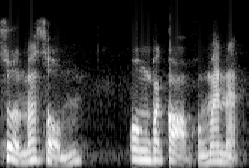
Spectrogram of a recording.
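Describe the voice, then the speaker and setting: Casual podcast co-host, man, high voice, step-by-step explainer, slightly dull audio. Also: animated, moderate pace. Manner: explains step by step, laughs often. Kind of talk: casual chat about law.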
